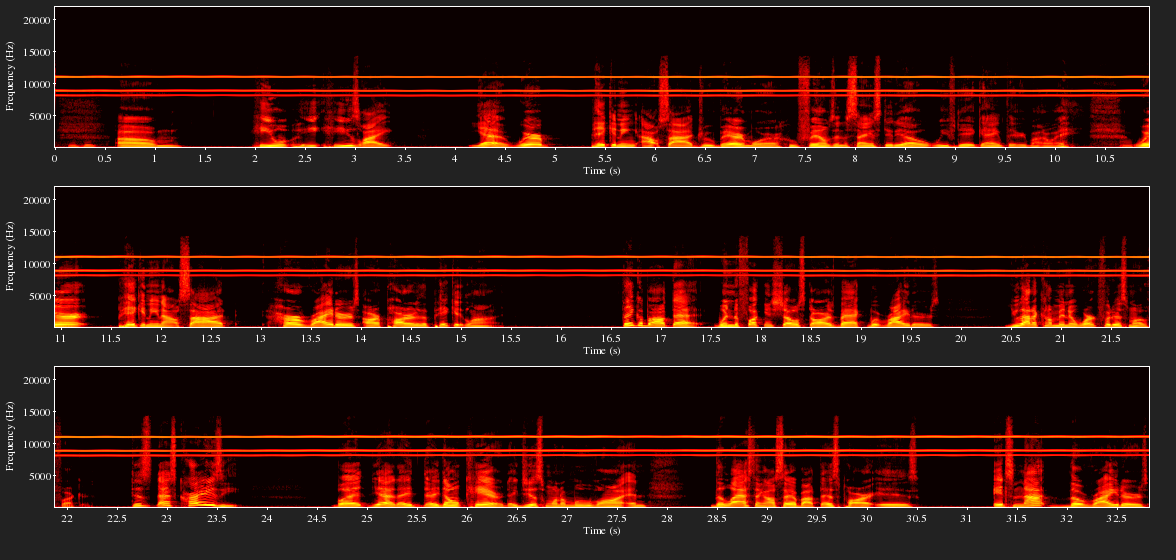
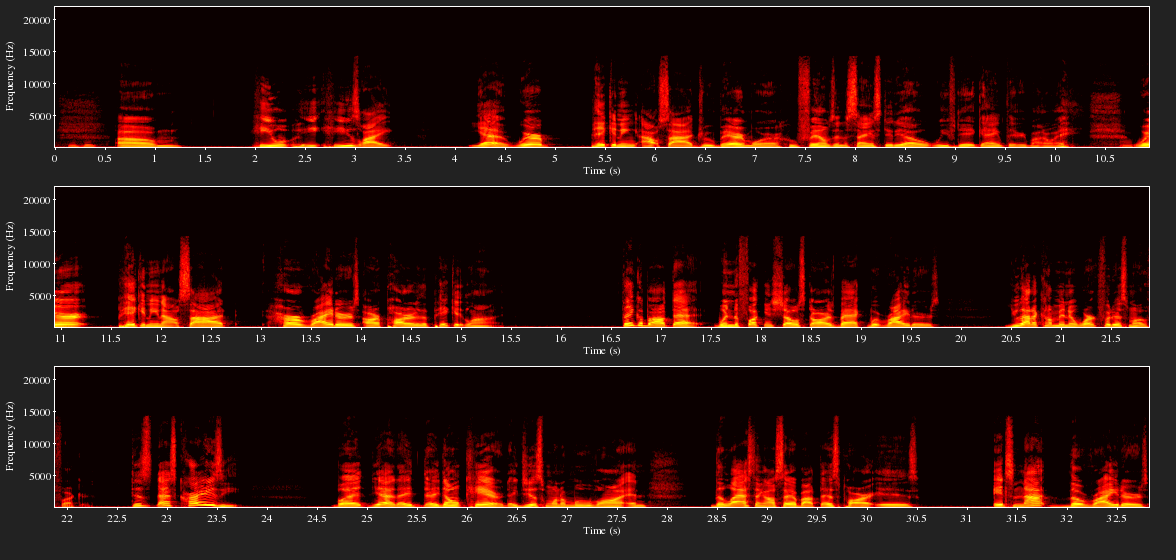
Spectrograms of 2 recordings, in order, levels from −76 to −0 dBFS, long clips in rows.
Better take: second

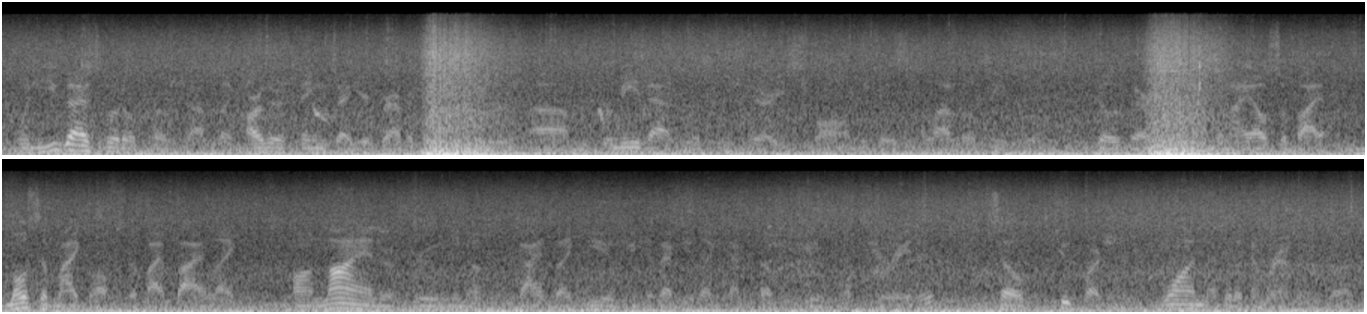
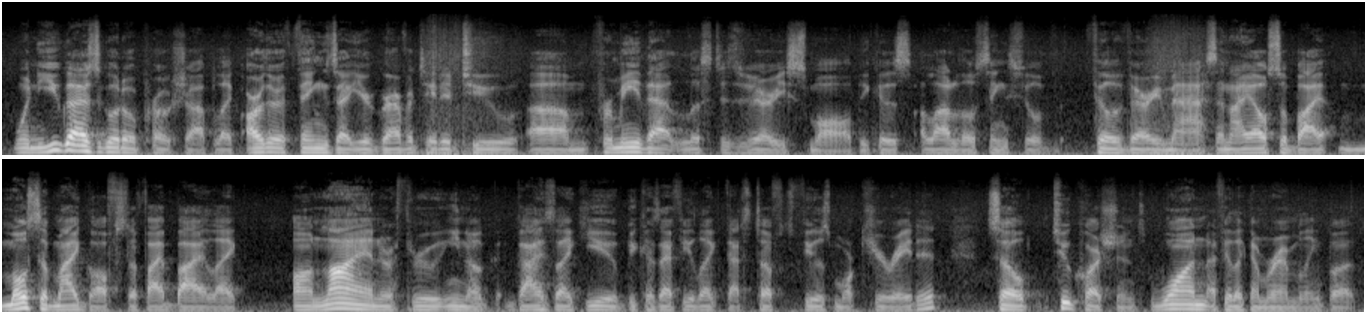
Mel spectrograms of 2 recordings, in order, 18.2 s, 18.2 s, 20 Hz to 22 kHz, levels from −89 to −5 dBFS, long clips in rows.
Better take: second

